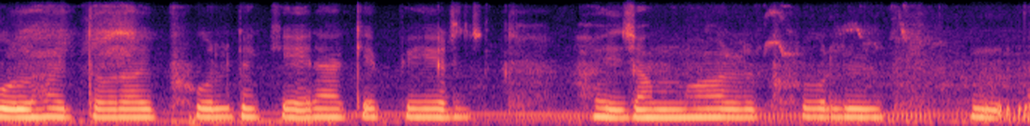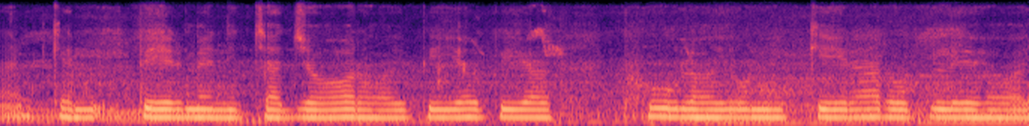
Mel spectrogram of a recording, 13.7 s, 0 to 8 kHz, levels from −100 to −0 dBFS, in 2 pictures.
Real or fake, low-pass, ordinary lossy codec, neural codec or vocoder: real; 7.2 kHz; Opus, 24 kbps; none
